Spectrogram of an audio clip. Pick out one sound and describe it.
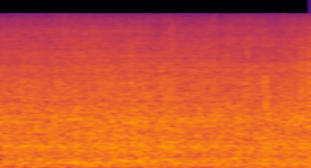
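A truck drives past nearby.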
